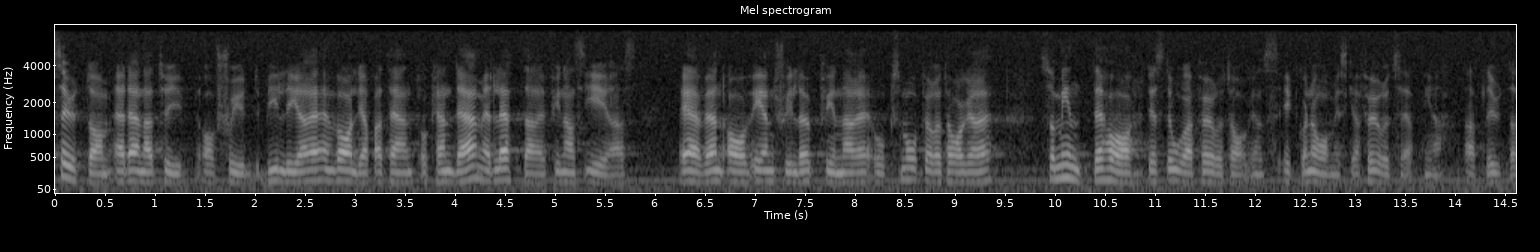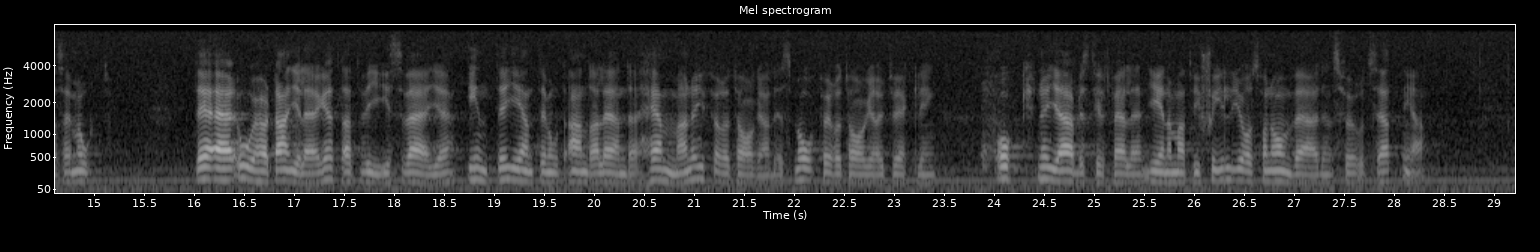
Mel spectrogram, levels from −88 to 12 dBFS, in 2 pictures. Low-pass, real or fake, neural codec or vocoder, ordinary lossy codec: 7.2 kHz; real; none; none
